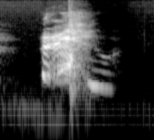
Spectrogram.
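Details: Deliberately induced sneeze from a very sensitive nose, person possibly getting sick: a brief intake of breath, then a forceful burst of air and voice that trails off.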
